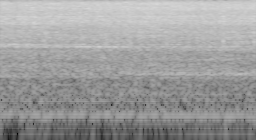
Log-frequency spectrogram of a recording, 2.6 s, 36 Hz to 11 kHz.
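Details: 1987 Chevy S10 2.8 L, reassembled after fixing a stall and no-start: an even, steady idle with a low hum and no misses or stumbles; the engine is running smoothly.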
